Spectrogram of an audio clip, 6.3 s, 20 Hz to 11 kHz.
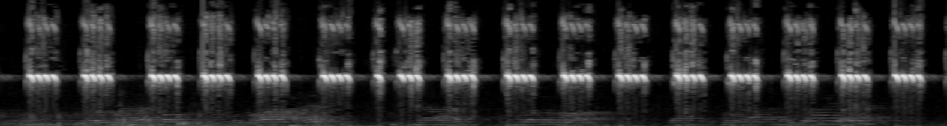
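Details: Garden cricket chirping steadily, bright high pulsed chirps in quick bursts of two or three, roughly 167 per minute, with no other clear sounds.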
